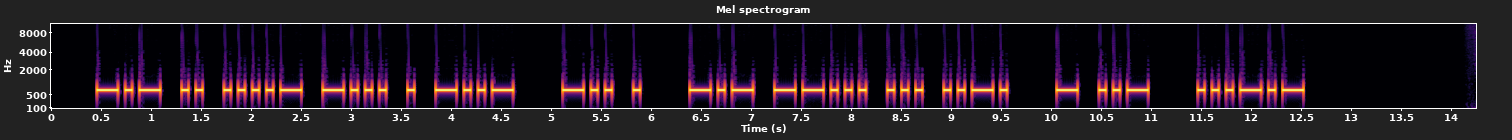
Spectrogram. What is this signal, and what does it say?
Morse code, heard as a keyed tone, about 17 wpm, 700 Hz. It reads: KI4BEX DE K7SF TU <SK>
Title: Practice QSO - Exchange 4 - Ending - 17wpm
